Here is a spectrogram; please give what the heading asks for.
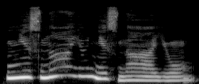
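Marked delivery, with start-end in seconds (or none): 0.1-0.9 very high, loud, whiny-pitched hesitation; drawn-out doubt. Acted. Picky client doubting a perfect candidate, high-pitched hedging.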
